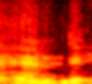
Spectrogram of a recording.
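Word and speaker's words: antique: पढ़ा जाएगा लीक पढ़ेंगे ऐसे एंटिक में देख लीजिए क्यू है यू है और ई है ये तीनों शब्द पा लिए गए तो अब हमारा य लेटर यहां नहीं पढ़ा जाएगा इसका प्रोनाउंस नहीं किया जाएगा ऐसे टेक्निक में देख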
